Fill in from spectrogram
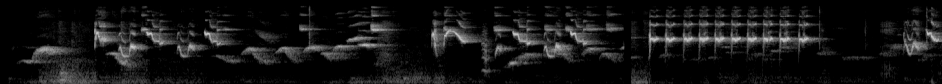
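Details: Asian pied starling youngster learning its song, a lure recording: long jumble of chattering, squeaky and whistled notes, then a rapid series of about twelve identical ringing notes before chatter resumes.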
